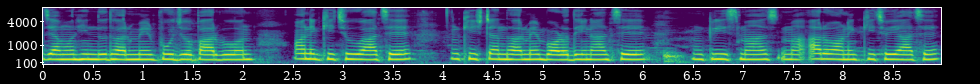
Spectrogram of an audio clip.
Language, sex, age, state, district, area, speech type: Bengali, female, 18-30, West Bengal, South 24 Parganas, rural, spontaneous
